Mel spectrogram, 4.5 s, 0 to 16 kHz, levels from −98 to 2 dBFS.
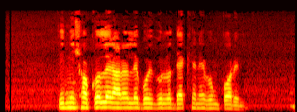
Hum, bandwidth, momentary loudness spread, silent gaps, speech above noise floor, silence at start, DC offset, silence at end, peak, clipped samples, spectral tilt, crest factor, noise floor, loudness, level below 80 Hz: none; 11 kHz; 14 LU; none; 37 dB; 0.9 s; under 0.1%; 0.05 s; -2 dBFS; under 0.1%; -6 dB/octave; 20 dB; -57 dBFS; -21 LUFS; -74 dBFS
